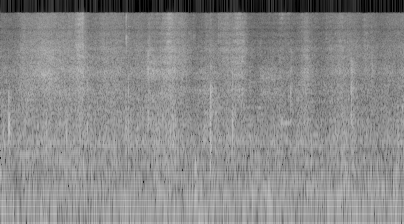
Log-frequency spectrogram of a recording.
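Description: Low room noise with a few faint, short knocks and rustles spread through it.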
